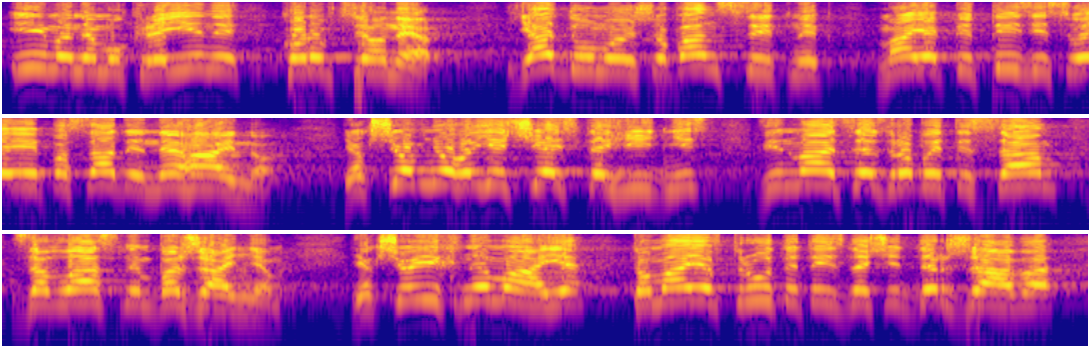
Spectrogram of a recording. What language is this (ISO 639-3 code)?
ukr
